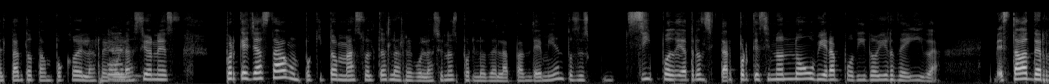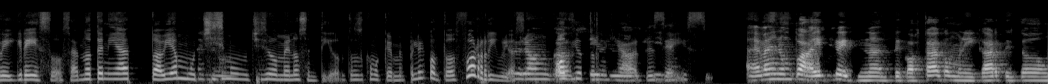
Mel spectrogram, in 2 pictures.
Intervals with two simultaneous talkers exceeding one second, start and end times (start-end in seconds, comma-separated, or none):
15.5-17.4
